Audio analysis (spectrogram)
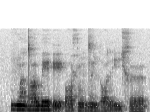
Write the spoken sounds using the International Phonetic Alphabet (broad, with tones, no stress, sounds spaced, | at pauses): v ũ˦ dˤ a˦ w e˦ ʔ ḛ˨ ʔ ɔ˨ ħ ũ˨ d ə̃˦˨ ʎ ɔ˨˦ r ḭ˨ x œ˨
